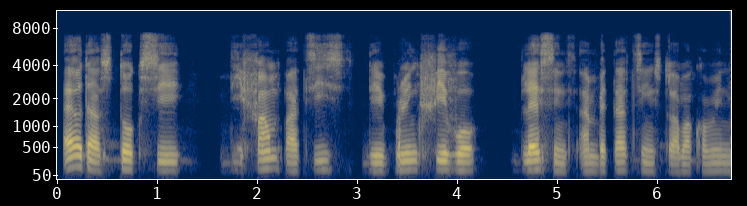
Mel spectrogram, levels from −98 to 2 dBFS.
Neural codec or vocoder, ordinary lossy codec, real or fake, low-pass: codec, 16 kHz, 16 kbps, FunCodec, trained on Chinese and English, 50 frames a second; none; fake; 7.2 kHz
